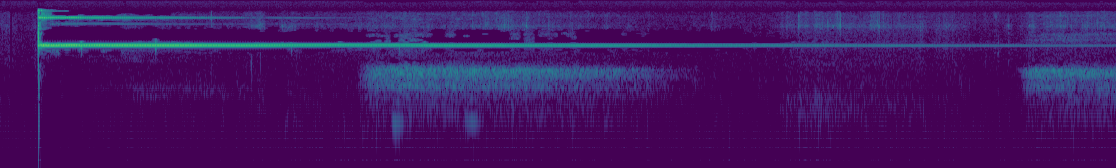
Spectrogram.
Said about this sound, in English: So I'm going to ring the tincture bells to clear out any lower energy and create a pure sacred space for our trance channeling today.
